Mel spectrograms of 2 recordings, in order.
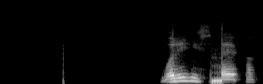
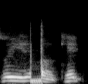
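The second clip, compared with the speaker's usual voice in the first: gruff butcher; 7 semitones higher, 5 dB louder than usual. Acted. Joke, butcher questions kid.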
